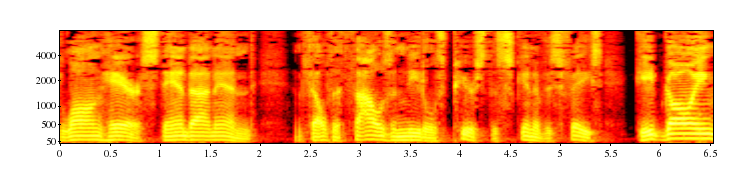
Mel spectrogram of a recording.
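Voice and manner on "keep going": loud, high, one-note order; monotone shout. Acted. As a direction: repeat it like a machine, loud. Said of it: "he repeated in a monotone".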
